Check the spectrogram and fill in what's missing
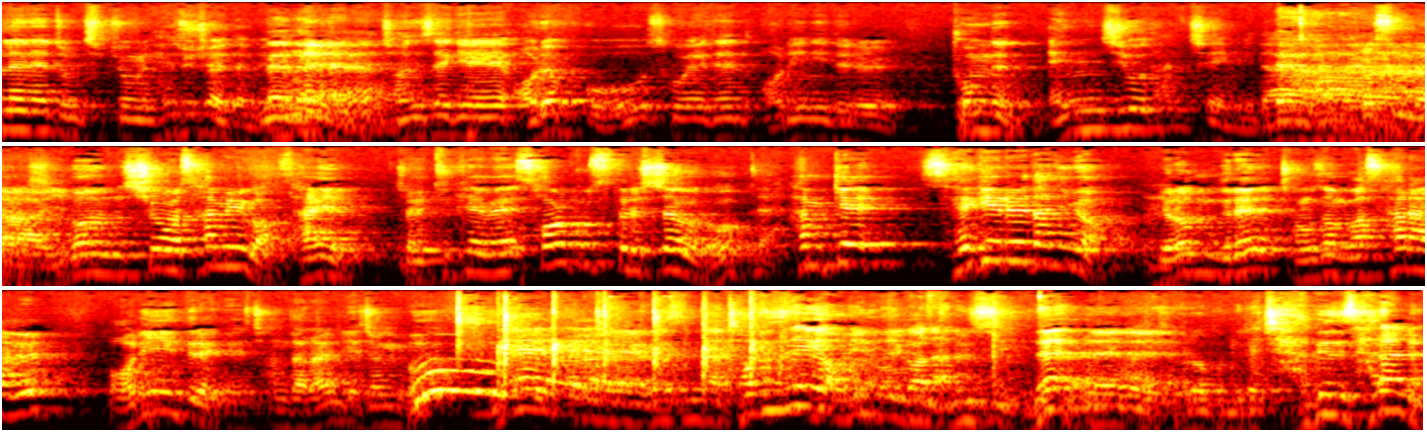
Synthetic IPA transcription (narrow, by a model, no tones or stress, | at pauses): lːenet͡ɕomt͡ɕi̥p̚t͡ɕ͈uŋɯɭɦe̞d͡ʑuɕʰʌjadwemjnet͡ɕʌnsʰe̞ɡeʌɾjʌp̚k͈osʰoedwenʌ̰ɾiɲidɯɾɯɭ | tomnɯne̞nd͡ʑiotant͡ɕʰe̞imɲidaekɯɾʌs͈ɯmɲidaibʌnɕʰiwʌɭsʰamiɭɡwa̰saiɭt͡ɕʌɭtʰukʰewesʰʌɭkʰosʰɯ̥tʰɯɾeɭɕʰid͡ʑaɡɯɾoehamk͈e̞ | sʰe̞ɡe̞ɾɯɭdaɲimjʌjʌɾʌbundɯɾe̞t͡ɕʌŋsʰʌŋɡwasʰaɾaŋɯɭ | ʌɾiɲidɯɾe̞ɡe̞t͡ɕʌndaɾɦaɭje̞d͡ʑʌŋimɡekɯɾʌs͈ɯmɲidat͡ɕʌns̬ʰe̞ɡeʌɾiɲidɯɭɡananɯɭs͈uinenenejʌɾʌbundɯɾe̞t͡ɕaɡɯnsʰaɾaŋɯ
